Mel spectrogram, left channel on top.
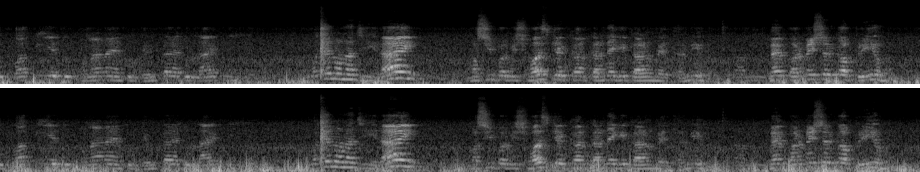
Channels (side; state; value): both; normal; correlation 0.39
